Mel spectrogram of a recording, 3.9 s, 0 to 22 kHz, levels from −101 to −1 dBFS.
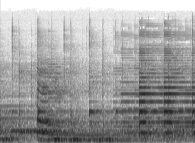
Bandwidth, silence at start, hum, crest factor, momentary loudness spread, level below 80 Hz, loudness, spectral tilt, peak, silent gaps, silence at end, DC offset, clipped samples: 13.5 kHz; 0 s; none; 16 dB; 9 LU; -50 dBFS; -21 LUFS; -6.5 dB/octave; -4 dBFS; none; 0 s; under 0.1%; under 0.1%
